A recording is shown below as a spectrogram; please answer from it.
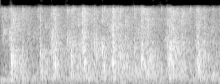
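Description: Audience applauding: many hands clapping in a dense, irregular patter that carries on through the speaker's pause.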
